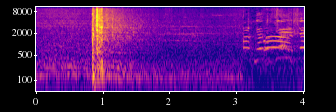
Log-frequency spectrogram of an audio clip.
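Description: A single loud bang about a second in, ringing out briefly, over the low rumble of an armoured vehicle's engine. About three seconds in, the rumble gives way to raised voices calling out.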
